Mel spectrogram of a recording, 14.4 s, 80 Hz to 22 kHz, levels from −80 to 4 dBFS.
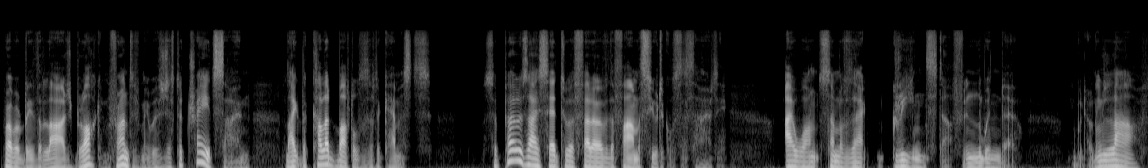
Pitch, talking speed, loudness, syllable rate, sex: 95 Hz, 185 wpm, -22 LUFS, 5.3 syllables/s, male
